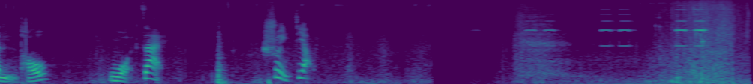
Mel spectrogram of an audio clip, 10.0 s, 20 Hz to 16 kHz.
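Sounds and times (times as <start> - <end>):
speech: 0.0 - 0.8, 1.5 - 2.3, 3.6 - 4.3
alarm clock ringing with rapid high-pitched electronic beeps: 6.3 - 10.0.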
